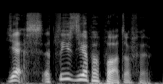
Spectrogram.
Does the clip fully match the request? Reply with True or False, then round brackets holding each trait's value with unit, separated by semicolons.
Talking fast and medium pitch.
True (295 wpm; 150 Hz)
